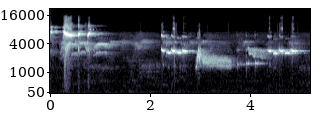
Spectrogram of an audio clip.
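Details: Orange-headed thrush singing, an Indonesian tutor recording for pet songbirds: an opening burst of high notes, then long sustained whistles and a downward-sliding phrase separated by brief pauses.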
